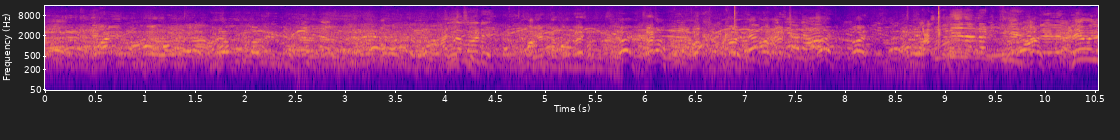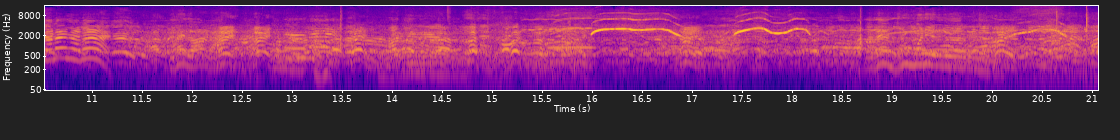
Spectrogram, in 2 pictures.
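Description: A large crowd of men shouts and chatters excitedly outdoors nearby.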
